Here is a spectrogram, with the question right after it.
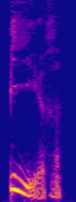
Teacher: Final E not pronounced, so R at the end.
